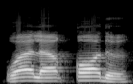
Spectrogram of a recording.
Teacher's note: دال ساکن ہے، قلقلہ کریں گے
